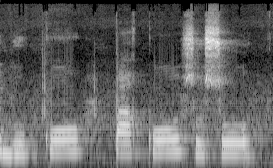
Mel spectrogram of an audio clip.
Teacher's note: tinggi, atas, belakang dengan posisi mulut yang tertutup menghasilkan bunyi seperti buku, paku, susu.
